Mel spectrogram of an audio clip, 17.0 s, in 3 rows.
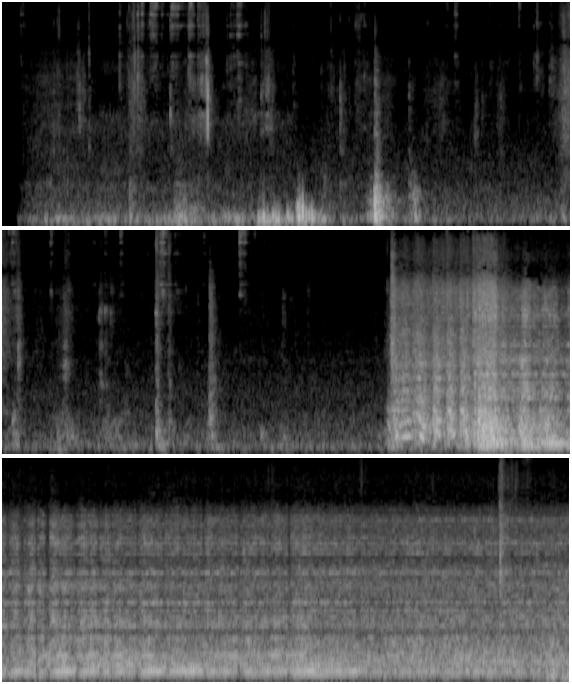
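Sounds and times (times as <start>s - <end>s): diesel engine starting rough: 9.5s - 17.0s.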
